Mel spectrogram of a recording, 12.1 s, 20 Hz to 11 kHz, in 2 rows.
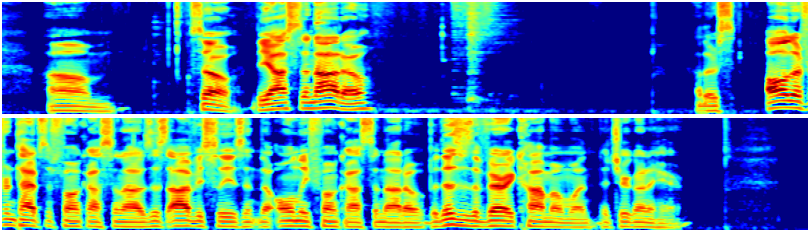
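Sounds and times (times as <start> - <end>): drumsticks rustling: 2.3 - 4.6.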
